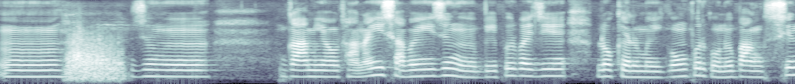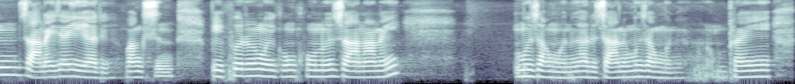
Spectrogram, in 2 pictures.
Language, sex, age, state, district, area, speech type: Bodo, female, 45-60, Assam, Kokrajhar, urban, spontaneous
